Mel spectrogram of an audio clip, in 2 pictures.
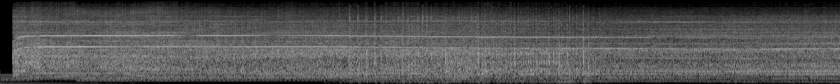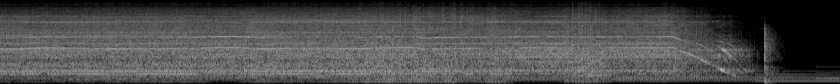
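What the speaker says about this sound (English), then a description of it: "You might ask why I cut a piece of steak in that ribeye loin with a chainsaw." A chainsaw cuts through a ribeye beef loin, a loud, steady, high-revving whine held for about fifteen seconds with slight load variations, then winding down sharply at the end.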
